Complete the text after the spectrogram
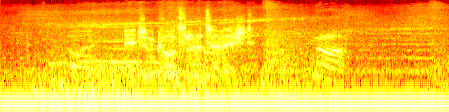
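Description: A jet engine roars past overhead.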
